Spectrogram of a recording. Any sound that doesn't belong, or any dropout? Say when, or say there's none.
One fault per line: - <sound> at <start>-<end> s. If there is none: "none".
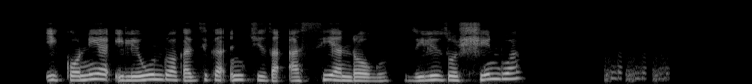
- laugh at 6.0-6.7 s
